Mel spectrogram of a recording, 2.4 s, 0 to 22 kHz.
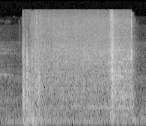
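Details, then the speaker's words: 2017 Mitsubishi Outlander front passenger power window after glass replacement: gritty grinding over the motor hum through the whole stroke, with a crunch near the end. Leftover broken glass has fallen into the door track. "this almost sounds like there's glass in there doesn't it"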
